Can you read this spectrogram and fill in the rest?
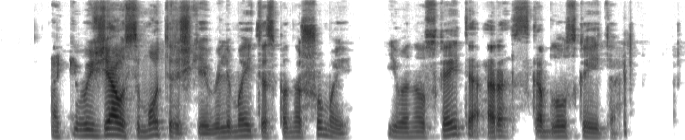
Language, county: Lithuanian, Kaunas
